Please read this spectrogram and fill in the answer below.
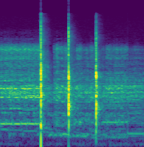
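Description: Static-like electronic hiss from the music video's glitch transition, broken by three sharp clicks a little under half a second apart. The hiss cuts off near the end and a low steady tone starts.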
